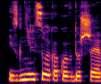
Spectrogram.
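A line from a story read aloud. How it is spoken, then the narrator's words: Grumbling. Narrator (Russian): проворчала я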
